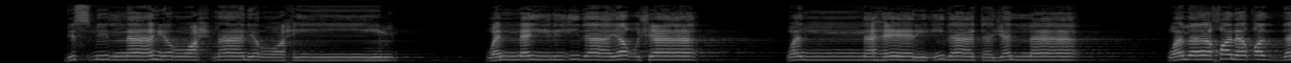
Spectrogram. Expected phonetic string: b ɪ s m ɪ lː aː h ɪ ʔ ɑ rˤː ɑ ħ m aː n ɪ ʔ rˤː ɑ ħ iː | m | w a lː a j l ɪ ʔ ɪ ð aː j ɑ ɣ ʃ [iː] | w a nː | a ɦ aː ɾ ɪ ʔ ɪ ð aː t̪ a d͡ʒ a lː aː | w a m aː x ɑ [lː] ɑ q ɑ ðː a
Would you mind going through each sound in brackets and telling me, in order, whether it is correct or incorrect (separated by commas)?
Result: incorrect, incorrect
